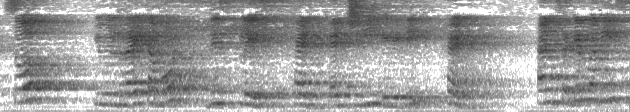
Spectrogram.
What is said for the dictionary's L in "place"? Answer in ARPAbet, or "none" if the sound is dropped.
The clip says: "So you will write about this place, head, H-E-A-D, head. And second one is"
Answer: L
